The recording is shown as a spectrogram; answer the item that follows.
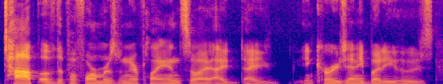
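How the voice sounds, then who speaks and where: A man's voice: mid-range voice, flat delivery, brisk. A man hosting a podcast in a casual, joking, self-deprecating way, rambling a little as he chats. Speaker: podcast host. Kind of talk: casual chatty interview.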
